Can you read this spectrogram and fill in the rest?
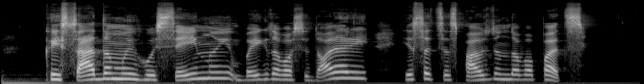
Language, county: Lithuanian, Vilnius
